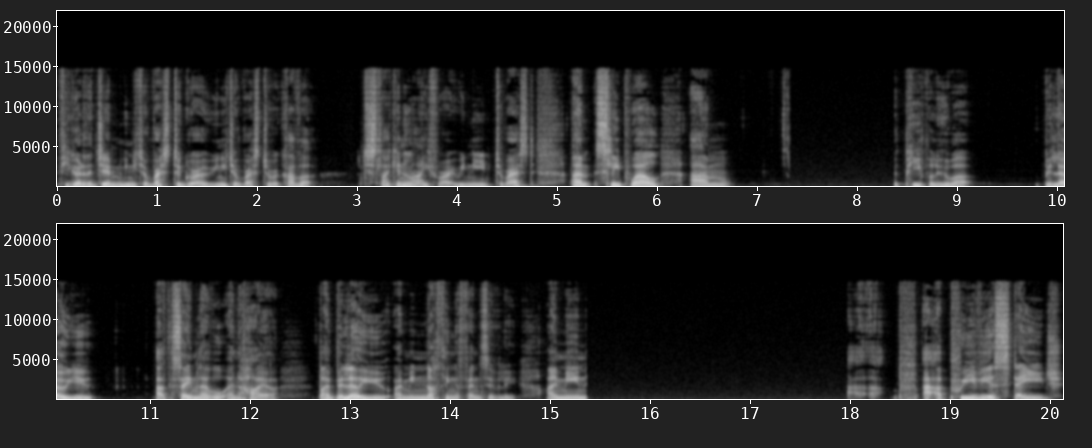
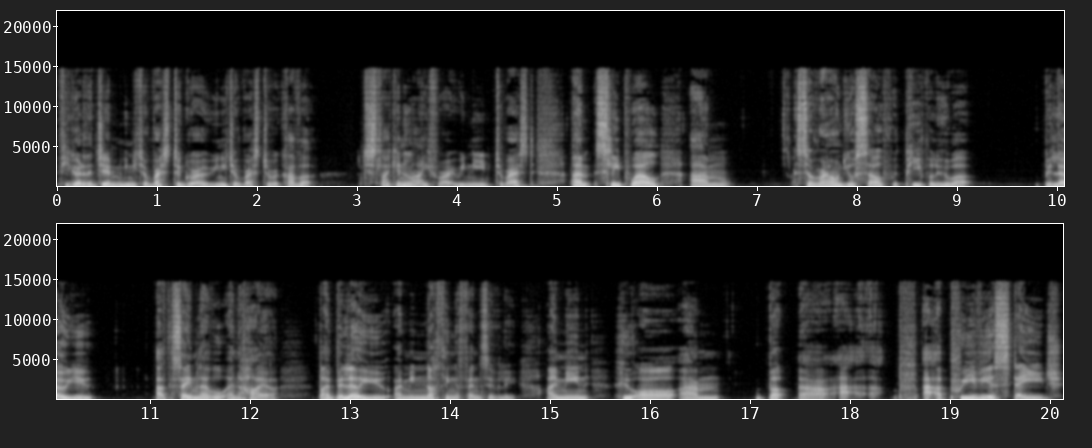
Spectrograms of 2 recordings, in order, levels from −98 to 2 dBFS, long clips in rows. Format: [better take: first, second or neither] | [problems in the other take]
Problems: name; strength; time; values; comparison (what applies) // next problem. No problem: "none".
second | audio cutting out; at 7.5 s for 1 s and at 15 s for 2.5 s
